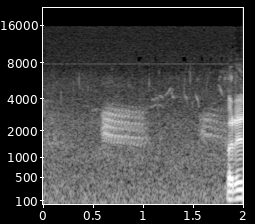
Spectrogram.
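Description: A single short pitched bird call, about half a second long, somewhat under a second in, with a faint second call just before the voice returns.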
